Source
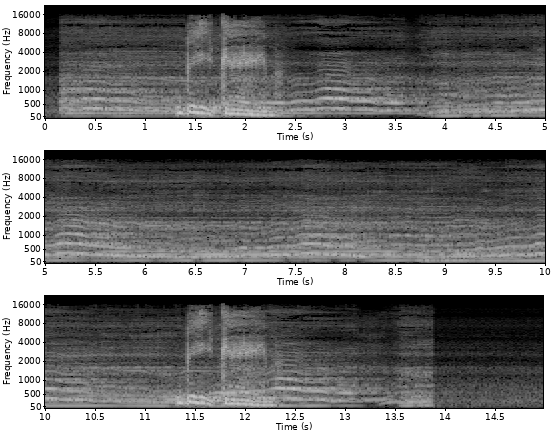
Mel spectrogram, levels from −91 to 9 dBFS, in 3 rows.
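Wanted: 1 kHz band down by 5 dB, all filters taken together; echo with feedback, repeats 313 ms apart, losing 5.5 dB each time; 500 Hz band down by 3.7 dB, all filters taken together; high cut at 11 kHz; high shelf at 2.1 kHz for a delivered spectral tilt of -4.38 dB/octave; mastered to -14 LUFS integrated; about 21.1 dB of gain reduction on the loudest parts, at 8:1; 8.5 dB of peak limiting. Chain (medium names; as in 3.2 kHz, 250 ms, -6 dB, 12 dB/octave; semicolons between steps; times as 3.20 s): low-pass 11 kHz; peaking EQ 500 Hz -3.5 dB; peaking EQ 1 kHz -7.5 dB; treble shelf 2.1 kHz +7.5 dB; compression 8:1, threshold -31 dBFS; peak limiter -26.5 dBFS; feedback delay 313 ms, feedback 53%, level -5.5 dB; trim +20.5 dB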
